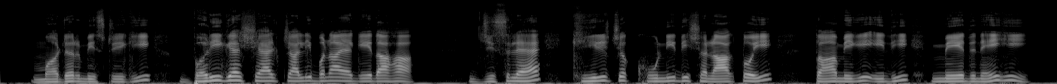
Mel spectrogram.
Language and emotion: Dogri, surprised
